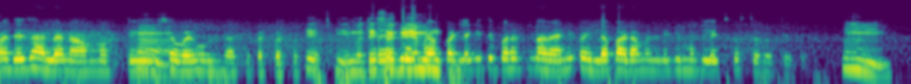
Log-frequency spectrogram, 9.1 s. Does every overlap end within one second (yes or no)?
no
